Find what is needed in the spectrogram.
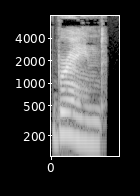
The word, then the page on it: brained: American English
